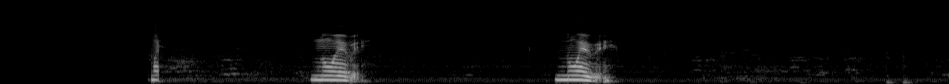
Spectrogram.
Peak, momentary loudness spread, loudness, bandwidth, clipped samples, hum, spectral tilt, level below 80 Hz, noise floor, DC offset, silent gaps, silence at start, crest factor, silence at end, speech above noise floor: -10 dBFS; 14 LU; -27 LUFS; 4.5 kHz; under 0.1%; none; -8 dB/octave; -74 dBFS; -64 dBFS; under 0.1%; none; 1.5 s; 22 dB; 3.35 s; 39 dB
